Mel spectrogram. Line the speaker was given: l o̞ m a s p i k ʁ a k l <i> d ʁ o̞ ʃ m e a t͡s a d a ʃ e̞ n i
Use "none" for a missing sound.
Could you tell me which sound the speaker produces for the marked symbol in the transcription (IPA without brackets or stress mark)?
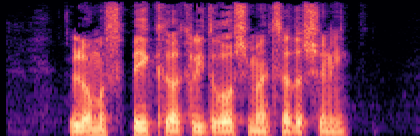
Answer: i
